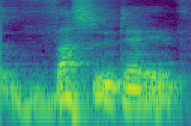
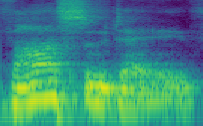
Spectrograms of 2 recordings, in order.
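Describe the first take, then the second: First: The first vowel is short. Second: The first vowel is long. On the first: This is the father's name. "the father's Vasudev with a short A" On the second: This is the son's name. "Krishna is Vasudev with a long A"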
